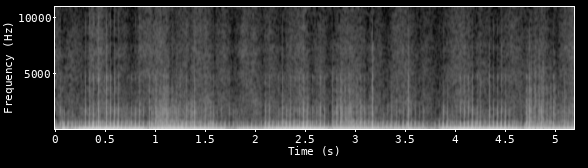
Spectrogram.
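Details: Domestic cat purring up close indoors, a loud low rumbling pulse that swells and fades with each breath, roughly three long purr phases with brief dips between them and a few soft clicks.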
